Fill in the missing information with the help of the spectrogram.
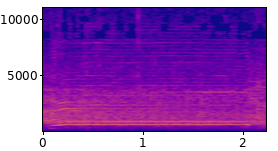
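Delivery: long drawn-out shouted goal; stretched goal call. Real, not acted.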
